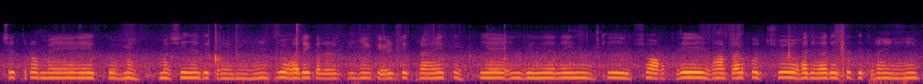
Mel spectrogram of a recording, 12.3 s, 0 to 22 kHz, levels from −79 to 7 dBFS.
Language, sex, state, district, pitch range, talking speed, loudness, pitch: Hindi, female, Chhattisgarh, Rajnandgaon, 205-215 Hz, 130 wpm, -17 LUFS, 210 Hz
